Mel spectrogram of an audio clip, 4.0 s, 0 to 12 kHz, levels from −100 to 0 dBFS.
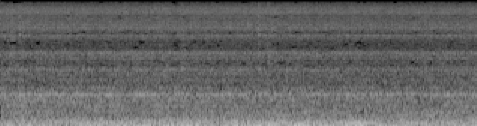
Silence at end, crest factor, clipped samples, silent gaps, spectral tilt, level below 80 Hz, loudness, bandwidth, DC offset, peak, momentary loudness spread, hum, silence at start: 0 s; 12 dB; under 0.1%; none; -4 dB/octave; -38 dBFS; -36 LUFS; 11.5 kHz; under 0.1%; -20 dBFS; 1 LU; none; 0 s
